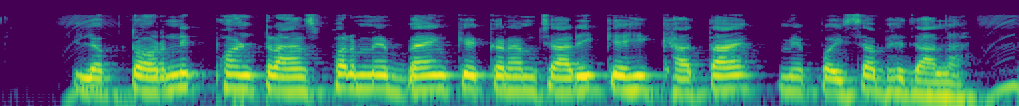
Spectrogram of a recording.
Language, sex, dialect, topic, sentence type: Bhojpuri, male, Southern / Standard, banking, statement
